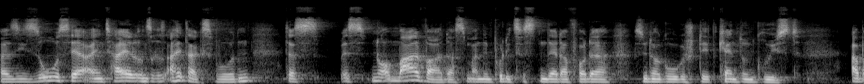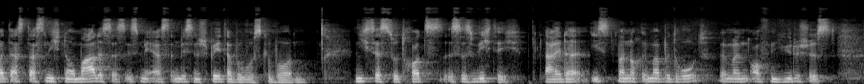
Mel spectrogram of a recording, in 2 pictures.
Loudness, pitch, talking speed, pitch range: -19 LUFS, 125 Hz, 195 wpm, 115-135 Hz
